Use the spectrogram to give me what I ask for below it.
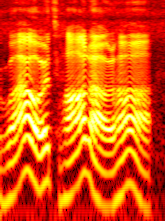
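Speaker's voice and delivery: loud, cheesy small-talk voice; hammed-up small talk. Visitor bugging an outdoor worker with cheesy small talk. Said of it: "decides to be like".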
